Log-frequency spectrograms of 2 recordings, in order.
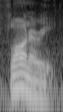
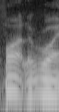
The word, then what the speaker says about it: Fauntleroy: always pronounce your last name wrong I've always pronounced it flaw re how do you whistle pronunciation talk like his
